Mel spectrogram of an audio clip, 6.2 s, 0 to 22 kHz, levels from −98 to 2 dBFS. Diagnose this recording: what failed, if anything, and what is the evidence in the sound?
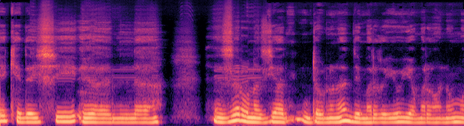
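The converter stage has periodic clock jitter from 0.40 to 3.56 s, ending just before "زیات ډولنه د". The sampling clock wobbles at around 2 kHz, which gives the speech a rough, metallic edge. A spectrogram shows sidebands about 2 kHz either side of each harmonic, strongest higher up. The waveform looks unchanged.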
